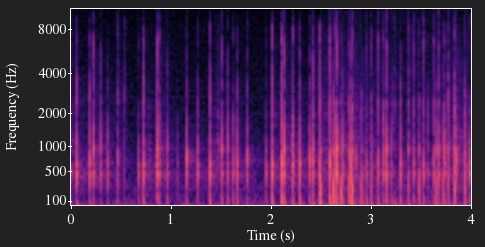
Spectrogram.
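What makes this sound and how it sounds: Long nails tap and scratch the surface of a small, hollow white iPhone retail box made of coated cardboard as it is turned from upright to horizontal. The result is a rapid run of short, dry, hollow clicks with a papery, mid-pitched knock around 950 Hz. The tapping grows denser and louder in the second half.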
